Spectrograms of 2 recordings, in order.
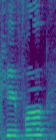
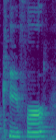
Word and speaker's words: kefir: benefits than your water kefir I know I'm pronouncing it wrong it's kefir but whatever I said I always say kefir because that's what that's what's just kind of ingrained in my brain anyway it does have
